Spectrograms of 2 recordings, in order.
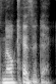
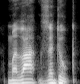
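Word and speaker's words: Melchizedek: You may know it as Melzdc. True pronunciation Malak Zaduk.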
